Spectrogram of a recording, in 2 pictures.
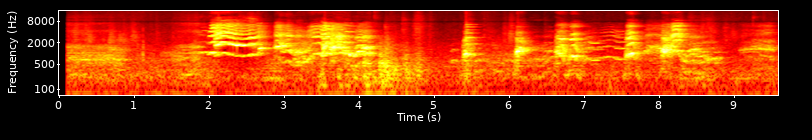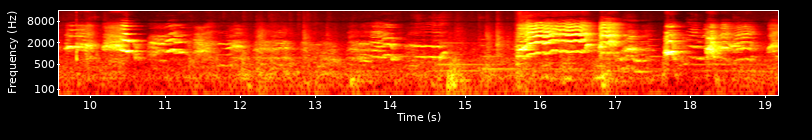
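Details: Several 5-week-old Alaskan Klee Kai puppies call together with thin, quavering whines and short yelps rising and falling in pitch, in irregular overlapping bursts in a small indoor room.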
